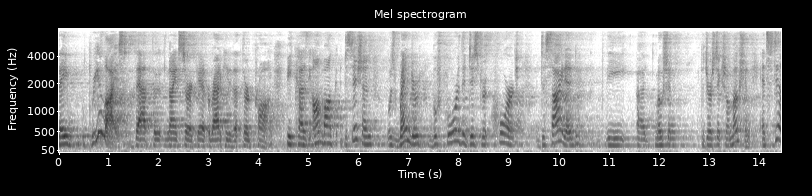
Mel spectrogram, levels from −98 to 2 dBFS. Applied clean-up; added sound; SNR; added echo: none; none; none; reverberation time 1.8 s.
